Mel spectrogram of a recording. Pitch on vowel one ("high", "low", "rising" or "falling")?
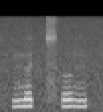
high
